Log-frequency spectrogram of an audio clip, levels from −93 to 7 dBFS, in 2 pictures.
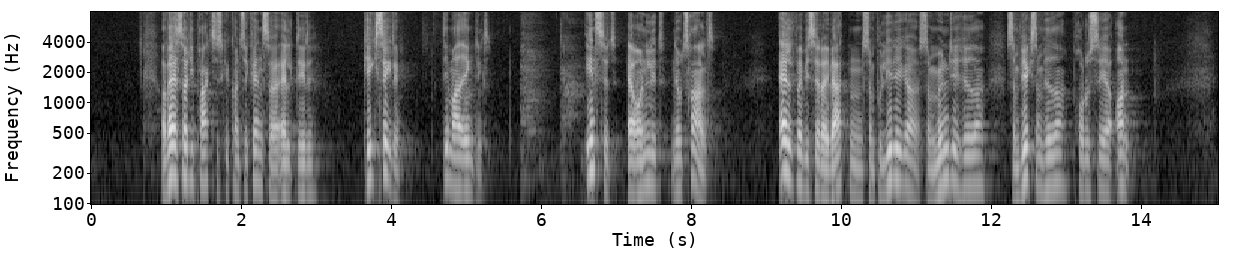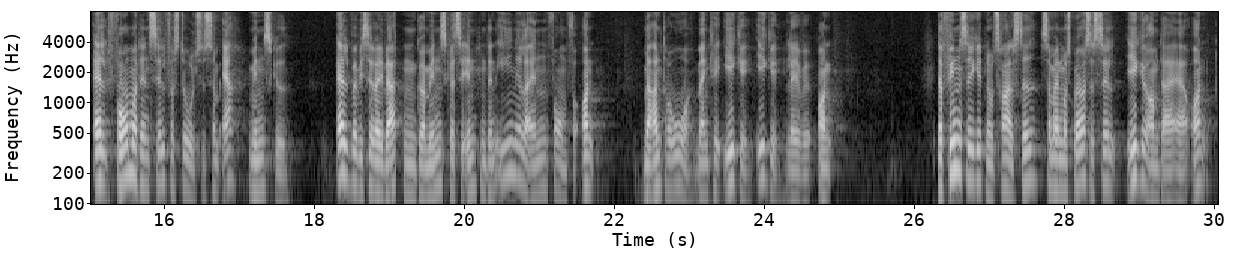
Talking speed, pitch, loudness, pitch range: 175 wpm, 150 Hz, -16 LUFS, 130-170 Hz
